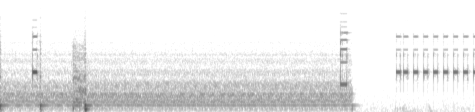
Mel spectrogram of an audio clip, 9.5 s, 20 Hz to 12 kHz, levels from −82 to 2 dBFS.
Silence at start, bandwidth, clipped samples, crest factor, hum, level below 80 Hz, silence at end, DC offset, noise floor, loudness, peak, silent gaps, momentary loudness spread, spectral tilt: 0 s; 11 kHz; under 0.1%; 24 dB; none; -72 dBFS; 0 s; under 0.1%; -74 dBFS; -43 LUFS; -18 dBFS; none; 12 LU; -6.5 dB/octave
